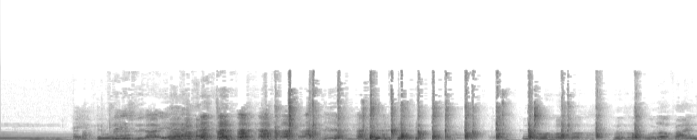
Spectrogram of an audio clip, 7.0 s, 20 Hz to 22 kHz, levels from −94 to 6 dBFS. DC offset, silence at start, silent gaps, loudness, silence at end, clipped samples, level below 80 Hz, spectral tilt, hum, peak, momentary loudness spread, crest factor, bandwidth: under 0.1%; 0 s; none; -29 LUFS; 0 s; under 0.1%; -56 dBFS; -3.5 dB/octave; none; -8 dBFS; 14 LU; 22 dB; 11.5 kHz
